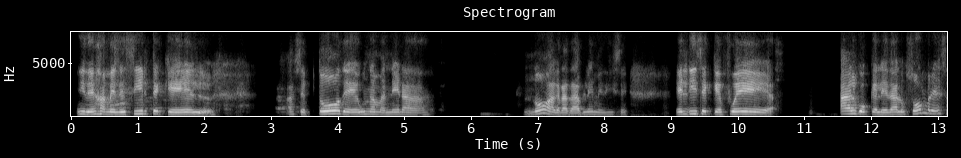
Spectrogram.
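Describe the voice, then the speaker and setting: A Mexican woman with a voice on the high side and a fairly bright tone recounts a painful workplace experience in an interview, heard through lo-fi sound. Speaking with a Mexican Spanish accent, she acts out what others said and often restarts her sentences in this emotional personal testimony.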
